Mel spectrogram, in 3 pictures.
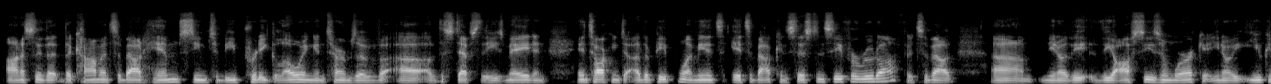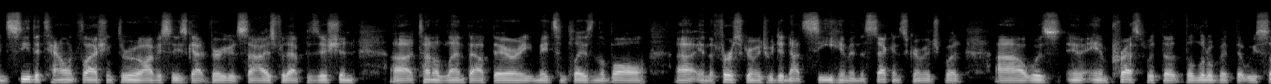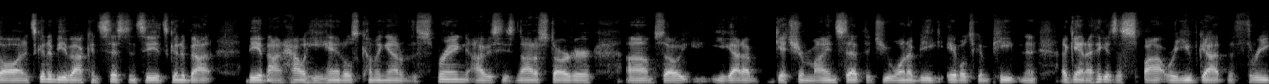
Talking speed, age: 250 wpm, 30-49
